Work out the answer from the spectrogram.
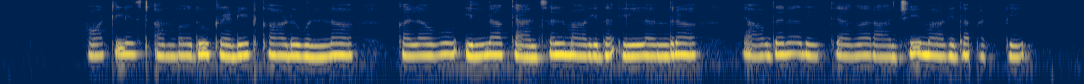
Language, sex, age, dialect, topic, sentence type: Kannada, female, 18-24, Central, banking, statement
